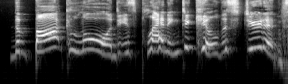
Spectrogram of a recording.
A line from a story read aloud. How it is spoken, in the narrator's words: yelled Cornelia Fudge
